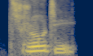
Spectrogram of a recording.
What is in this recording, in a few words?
"throaty", Indian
